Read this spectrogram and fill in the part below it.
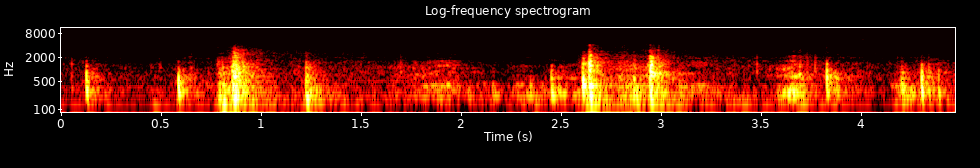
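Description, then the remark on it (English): The bottom drawer of a wooden dresser is pulled open and pushed shut, with a series of irregular clunks, knocks and brief scraping rattles spread across a few seconds, no voices. “The gun. In the bottom drawer of the dresser. I'll get it.”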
